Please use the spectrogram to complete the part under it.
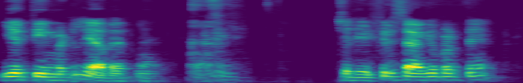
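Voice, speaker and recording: Husky-voiced man teaching, slightly off-mic. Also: mid-range voice, mellow, far from the mic. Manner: reads English notes slowly, then explains in Hindi; asks the class questions and answers them himself. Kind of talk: exam prep lecture.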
